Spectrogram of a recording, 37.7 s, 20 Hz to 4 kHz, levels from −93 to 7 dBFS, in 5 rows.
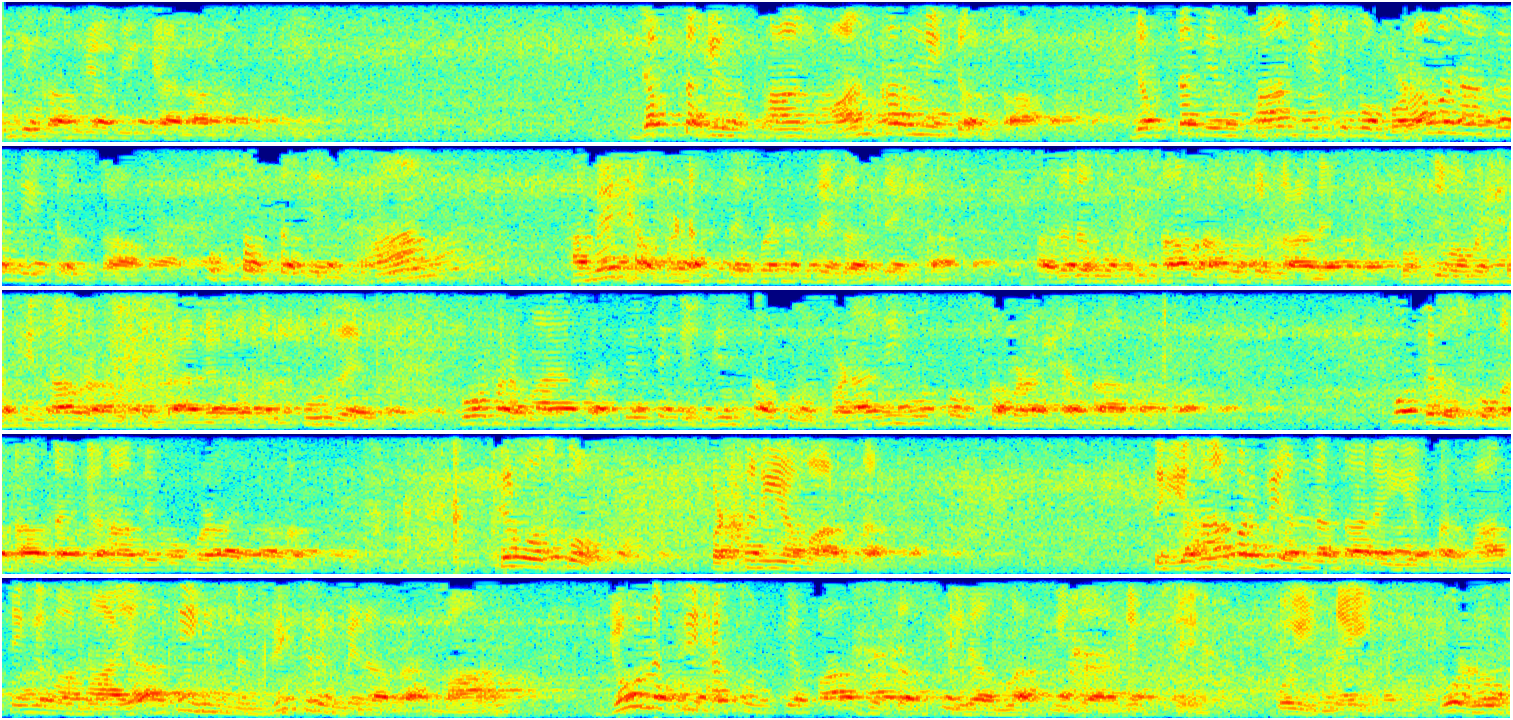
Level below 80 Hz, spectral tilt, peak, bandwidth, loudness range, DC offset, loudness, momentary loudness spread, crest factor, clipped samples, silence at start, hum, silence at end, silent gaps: -56 dBFS; -7.5 dB/octave; 0 dBFS; 4 kHz; 2 LU; under 0.1%; -12 LUFS; 13 LU; 12 dB; 0.1%; 0 s; none; 0 s; none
